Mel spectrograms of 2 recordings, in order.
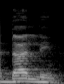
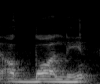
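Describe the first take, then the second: First: The first consonant is a plain light d. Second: The first consonant is heavy and emphatic. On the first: The speaker calls it wrong. "if you don't do the إطباق for the dal ... They say الضالين" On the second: The speaker calls it right. "they don't say الضالين"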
